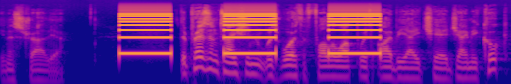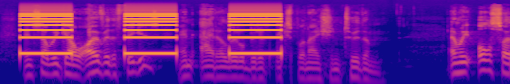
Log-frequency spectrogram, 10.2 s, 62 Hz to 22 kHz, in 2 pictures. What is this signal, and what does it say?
Alarm pattern, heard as an alarm's beeps, played twice, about 540 Hz, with speech in English. Temporal three. Smoke or fire, evacuate.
